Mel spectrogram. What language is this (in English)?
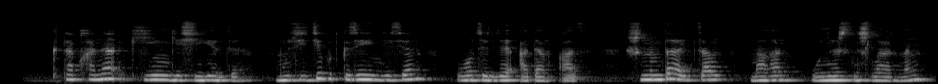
Kazakh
